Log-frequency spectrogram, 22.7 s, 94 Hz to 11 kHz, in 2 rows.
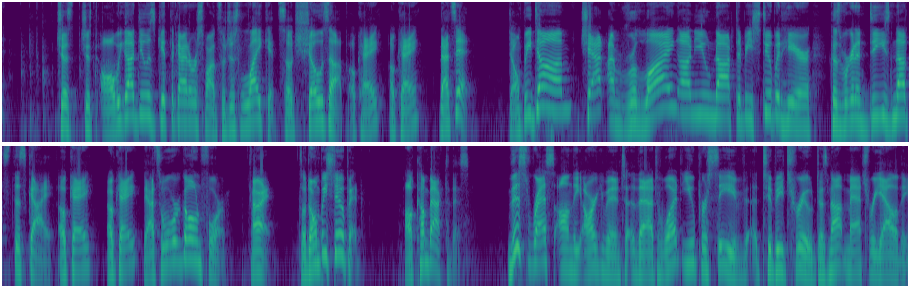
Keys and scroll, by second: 0.0 ctrl+v, 0.2 Return, 0.8 ctrl+v, 0.9 Return, 1.3 ctrl+v, 1.4 Return, 1.9 ctrl+v, 2.0 Return, 2.9 alt+[, 14.3 alt+[, 14.9 alt+{, 15.0 alt+[.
